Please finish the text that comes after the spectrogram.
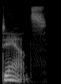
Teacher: Next, the A sound differs in words like dance. British speakers use a broader a sound similar to the A in father.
